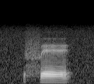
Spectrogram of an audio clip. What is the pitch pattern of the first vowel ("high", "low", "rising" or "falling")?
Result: low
